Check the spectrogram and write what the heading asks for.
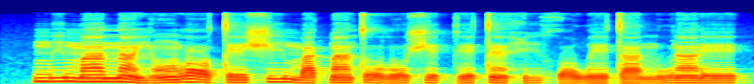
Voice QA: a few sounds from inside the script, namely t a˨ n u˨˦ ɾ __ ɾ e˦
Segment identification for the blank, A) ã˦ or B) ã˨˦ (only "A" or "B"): A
